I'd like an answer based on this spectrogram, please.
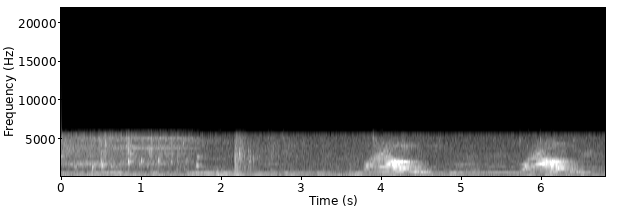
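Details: A young female Bengal cat gives two drawn-out, wavering meows about two seconds apart over faint background noise.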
